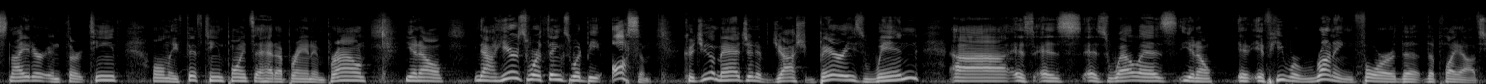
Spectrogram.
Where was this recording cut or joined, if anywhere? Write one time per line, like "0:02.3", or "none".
none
